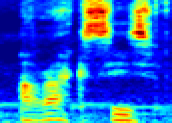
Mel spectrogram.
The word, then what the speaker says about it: Arax: village of Arax right by the Arax or Araxis River using the Persian Aadian Sumerian pronunciation.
